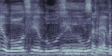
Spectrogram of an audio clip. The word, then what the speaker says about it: Helouse: Então, é Eluze, né? Escreve Elose com H e pronuncia-se Eluze.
